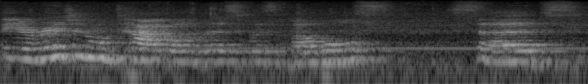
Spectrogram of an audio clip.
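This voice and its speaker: A woman at a moderate pace, fairly even intonation, audible room echo and noticeable background noise. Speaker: former teacher giving a product talk. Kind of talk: product presentation to a live audience. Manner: gets loud at times.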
